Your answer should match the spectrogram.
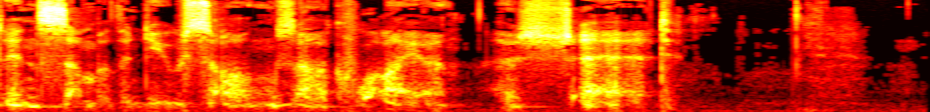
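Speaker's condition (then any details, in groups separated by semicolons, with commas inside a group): Spasmodic dystonia; prior stroke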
